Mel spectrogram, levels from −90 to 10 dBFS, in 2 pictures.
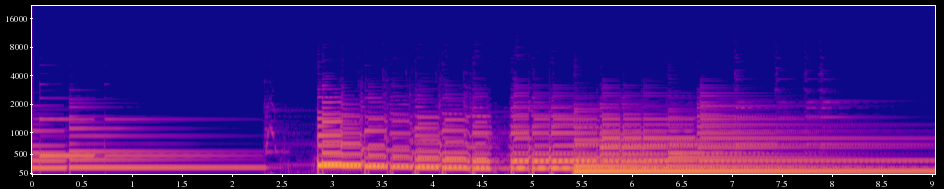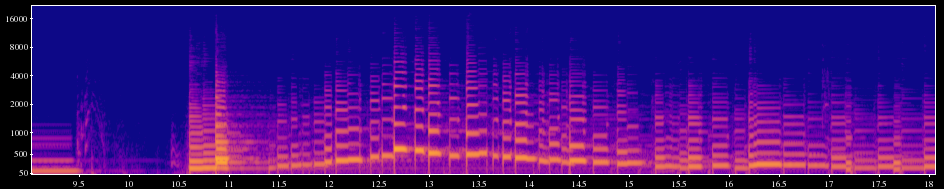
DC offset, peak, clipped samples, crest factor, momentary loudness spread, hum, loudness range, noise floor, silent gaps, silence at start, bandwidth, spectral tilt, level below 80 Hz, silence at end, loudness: under 0.1%; -2 dBFS; under 0.1%; 22 dB; 16 LU; none; 6 LU; -64 dBFS; none; 0 s; 6.2 kHz; -9.5 dB/octave; -54 dBFS; 0 s; -23 LUFS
